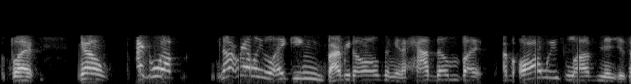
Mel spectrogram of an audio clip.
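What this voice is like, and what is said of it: Boston accent. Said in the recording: “I talk funny. I have a Boston accent.”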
